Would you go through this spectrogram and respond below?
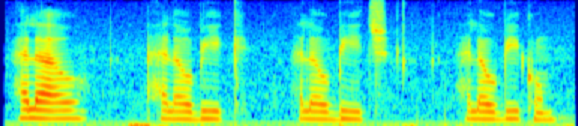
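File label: greeting hi, Iraqi Arabic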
